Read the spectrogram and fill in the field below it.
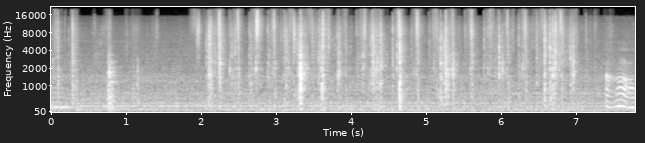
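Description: Tarot cards are shuffled and drawn in quick, uneven bursts of papery riffles and snaps, close and fairly loud, with a person speaking at the start and end.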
